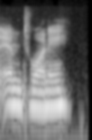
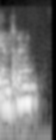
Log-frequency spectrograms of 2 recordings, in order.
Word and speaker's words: M20: How do we say it? Is it 1.20 or like, I don't know the. – We call it M20. – Oh, is that externally as well? We say M20.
